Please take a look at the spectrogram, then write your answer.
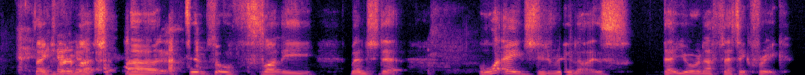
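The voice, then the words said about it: Noticeable accent. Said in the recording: “nice accent”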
